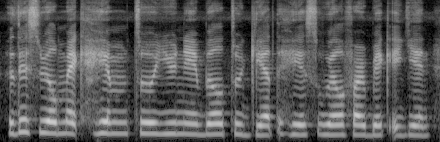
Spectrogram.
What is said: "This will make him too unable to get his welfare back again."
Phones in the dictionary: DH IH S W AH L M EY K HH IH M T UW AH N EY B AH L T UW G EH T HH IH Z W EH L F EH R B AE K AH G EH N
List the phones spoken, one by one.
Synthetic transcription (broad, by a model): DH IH S W AH L M EY K HH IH M T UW AH N EY B AH L T UW G EH T HH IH S W EH L F EH R B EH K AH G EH N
